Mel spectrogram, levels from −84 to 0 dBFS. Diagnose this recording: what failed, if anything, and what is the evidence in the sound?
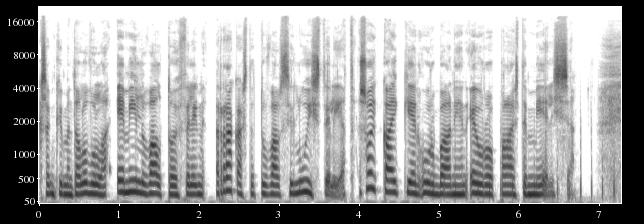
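A train of clicks runs from 4.93 to 7.20 s, evenly spaced at 7.07 per second and riding over the speech, likely interference in the analogue wiring or power supply rather than codec glitches.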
